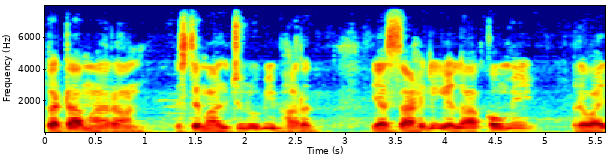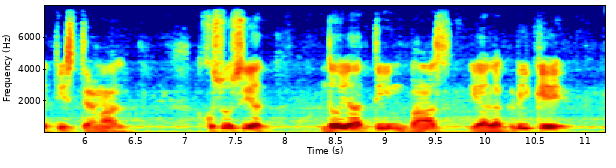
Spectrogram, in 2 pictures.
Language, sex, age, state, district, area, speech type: Urdu, male, 18-30, Uttar Pradesh, Balrampur, rural, spontaneous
